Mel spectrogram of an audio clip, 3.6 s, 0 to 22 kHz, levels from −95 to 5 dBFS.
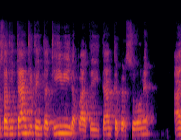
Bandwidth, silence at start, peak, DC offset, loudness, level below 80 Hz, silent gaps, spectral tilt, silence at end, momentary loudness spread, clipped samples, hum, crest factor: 12 kHz; 0 s; -10 dBFS; under 0.1%; -28 LUFS; -64 dBFS; none; -5.5 dB/octave; 0 s; 8 LU; under 0.1%; none; 18 dB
